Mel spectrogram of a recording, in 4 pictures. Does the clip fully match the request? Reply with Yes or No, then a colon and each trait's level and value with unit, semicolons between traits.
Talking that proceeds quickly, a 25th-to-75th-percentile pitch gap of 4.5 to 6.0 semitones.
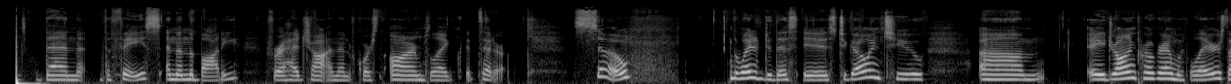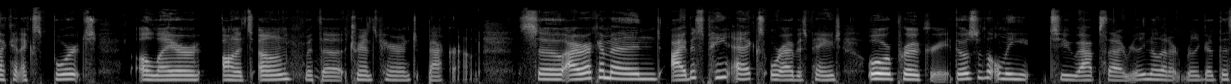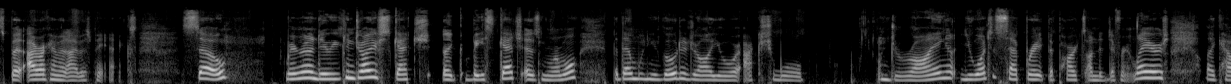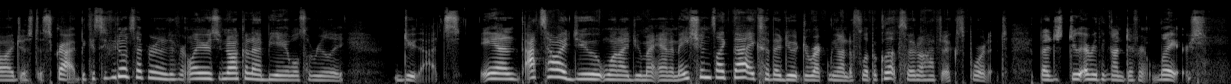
No: fast, 210 wpm; average, 3.6 semitones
